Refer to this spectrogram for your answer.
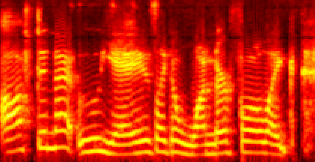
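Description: A woman talks with an American accent at a moderate pace. Her pitch is medium. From Northern California, Marin County. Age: 30s. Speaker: audio producer. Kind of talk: casual chat.

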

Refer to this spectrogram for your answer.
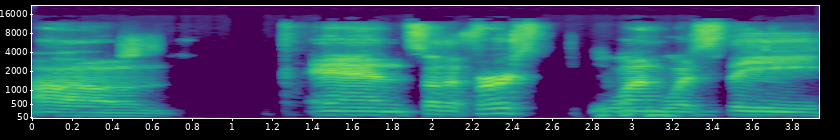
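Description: Ordinary pitch variation marks a man's speech. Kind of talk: meeting discussion. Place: home room. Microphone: video call.

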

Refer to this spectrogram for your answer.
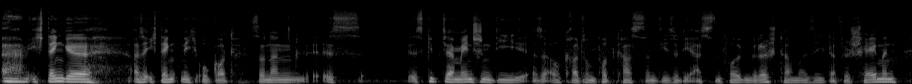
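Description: The speech moves at a fairly quick pace with ordinary pitch variation and a dry sound with no echo. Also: man, fairly low pitch for a man. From southern Thuringia, Germany. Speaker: podcast host, tourism events organizer; podcast host. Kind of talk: casual interview. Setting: outdoors at a mountain hut. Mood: relaxed, reflective. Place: open country. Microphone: studio mic.

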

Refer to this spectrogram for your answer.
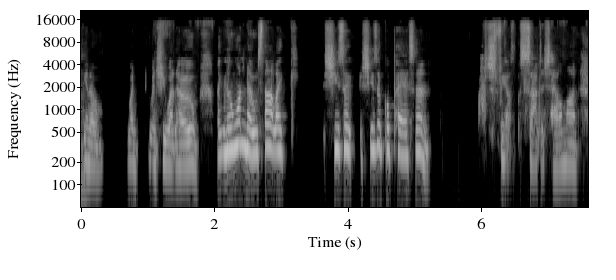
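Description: In a Liverpool accent, a woman with a high pitch and a dark, mellow tone swings very widely in pitch and leaves long, frequent pauses, in a dry, close recording with no echo. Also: moderate pace, big swings in loudness. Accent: Scouse. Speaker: pop singer. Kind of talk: interview answer. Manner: chatty.

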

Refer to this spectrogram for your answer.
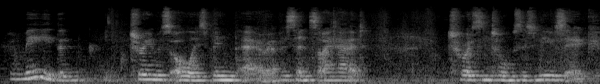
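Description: A woman talks at a fairly slow pace with ordinary pitch variation and long, frequent pauses. Audible room echo and light background noise are present. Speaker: singer. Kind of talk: band interview. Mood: calm, warm. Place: meeting room. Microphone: camera far.

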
